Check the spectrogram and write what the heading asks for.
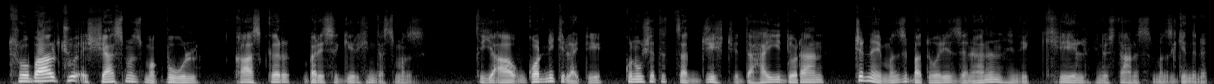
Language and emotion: Kashmiri, neutral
